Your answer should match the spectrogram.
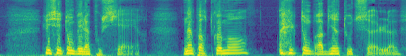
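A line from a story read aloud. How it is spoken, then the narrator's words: Fatalistic sigh. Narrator (French): soupira monsieur Mesclin, fataliste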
